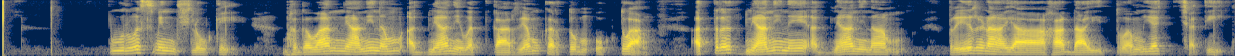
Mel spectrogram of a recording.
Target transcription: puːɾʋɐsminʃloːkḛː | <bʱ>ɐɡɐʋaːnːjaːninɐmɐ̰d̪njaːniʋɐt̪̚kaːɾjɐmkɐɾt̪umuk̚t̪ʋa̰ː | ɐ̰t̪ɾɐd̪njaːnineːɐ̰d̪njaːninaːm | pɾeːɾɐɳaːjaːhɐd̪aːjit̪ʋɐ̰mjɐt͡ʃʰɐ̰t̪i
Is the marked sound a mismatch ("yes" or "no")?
no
